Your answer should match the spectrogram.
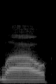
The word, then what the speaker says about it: Lowe: Brandon Lowe. Uh, got that pronunciation right, batting eighth and playing second base.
